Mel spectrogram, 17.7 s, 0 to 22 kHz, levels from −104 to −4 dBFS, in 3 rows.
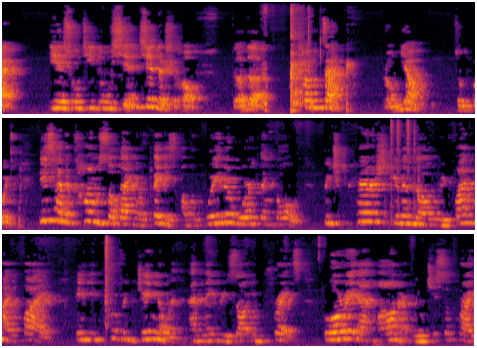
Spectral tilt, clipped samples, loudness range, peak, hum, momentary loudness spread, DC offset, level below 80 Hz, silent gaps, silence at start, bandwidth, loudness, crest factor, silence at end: -4 dB/octave; under 0.1%; 4 LU; -10 dBFS; none; 13 LU; under 0.1%; -68 dBFS; none; 0 s; over 20 kHz; -32 LUFS; 22 dB; 0 s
